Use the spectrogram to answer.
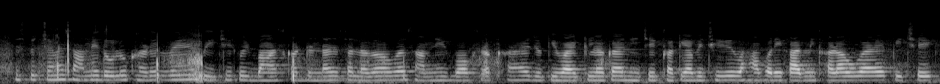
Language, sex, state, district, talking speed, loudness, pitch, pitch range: Hindi, female, Andhra Pradesh, Krishna, 275 wpm, -22 LUFS, 190 Hz, 185-200 Hz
